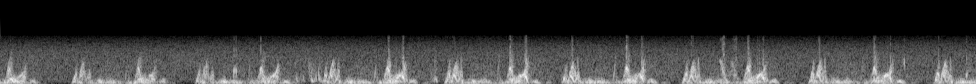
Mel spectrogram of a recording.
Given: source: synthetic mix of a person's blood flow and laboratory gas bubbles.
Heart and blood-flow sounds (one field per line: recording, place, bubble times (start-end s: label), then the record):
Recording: Doppler ultrasound of blood flow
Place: precordium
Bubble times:
1.99-2.08 s: bubbles
2.30-2.41 s: bubbles
2.94-3.25 s: bubbles
4.30-4.39 s: bubbles
4.50-4.57 s: bubbles
7.19-7.44 s: bubbles
9.02-9.08 s: bubbles
9.63-9.71 s: bubbles
From the record:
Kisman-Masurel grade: 122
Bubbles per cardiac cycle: 1 to 2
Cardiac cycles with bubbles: 10 to 50%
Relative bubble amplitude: moderate (0.250 to 0.450)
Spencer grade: 2 (many but less than half of the cardiac periods contain bubble signals, singularly or in groups)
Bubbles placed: anywhere in the cardiac cycle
